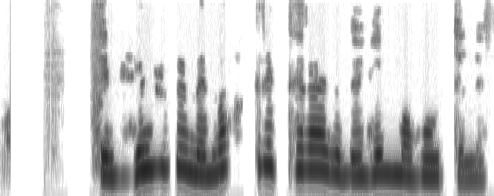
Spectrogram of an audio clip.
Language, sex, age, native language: Icelandic, female, 11, Icelandic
